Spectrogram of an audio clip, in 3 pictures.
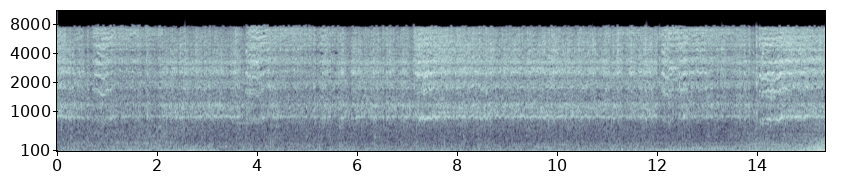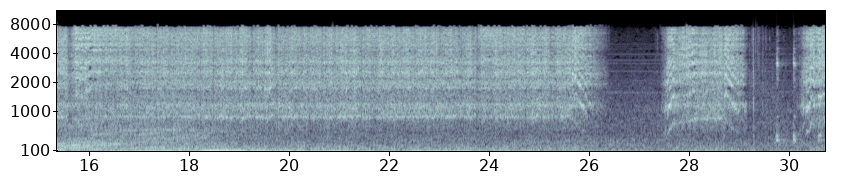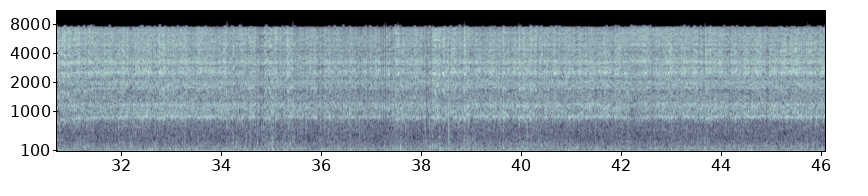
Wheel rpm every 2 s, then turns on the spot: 230, 230, 230, 230, 230, 230, 230, 220, 230, 230, 230, 230, 220, 40, 110, 130, 230, 230, 230, 230, 230, 230, 230.
none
